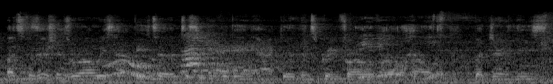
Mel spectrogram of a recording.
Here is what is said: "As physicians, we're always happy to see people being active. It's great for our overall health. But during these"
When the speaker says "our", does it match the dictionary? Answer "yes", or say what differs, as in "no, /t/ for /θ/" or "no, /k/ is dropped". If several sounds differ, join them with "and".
no, /l/ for /ɹ/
